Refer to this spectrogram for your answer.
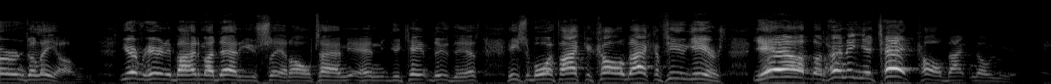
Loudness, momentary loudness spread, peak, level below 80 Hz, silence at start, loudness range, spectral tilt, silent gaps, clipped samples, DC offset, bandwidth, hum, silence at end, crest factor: -28 LUFS; 21 LU; -8 dBFS; -62 dBFS; 0 s; 9 LU; -1.5 dB/octave; none; under 0.1%; under 0.1%; 12 kHz; none; 0.6 s; 20 dB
